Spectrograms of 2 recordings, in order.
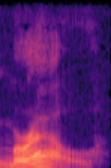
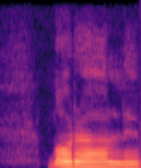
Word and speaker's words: morale: Mi moral, se dice morale, pero en inglés se escribe morale. Morale, morale, morale.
